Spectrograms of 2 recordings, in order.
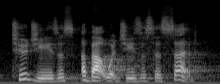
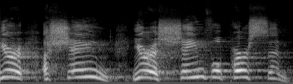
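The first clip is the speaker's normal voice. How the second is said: mocking; 9 semitones higher than usual. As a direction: drag it out with scorn. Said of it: "they're mocking him".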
